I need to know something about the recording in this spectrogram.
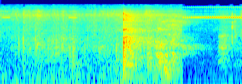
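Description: Handling noise of a nylon down quilt being worked by hand while snaps are set, with one short, louder sound a little past the middle.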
